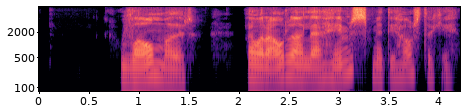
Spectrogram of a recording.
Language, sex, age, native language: Icelandic, female, 50-59, Icelandic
